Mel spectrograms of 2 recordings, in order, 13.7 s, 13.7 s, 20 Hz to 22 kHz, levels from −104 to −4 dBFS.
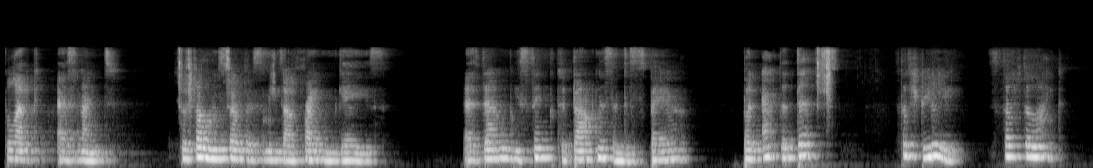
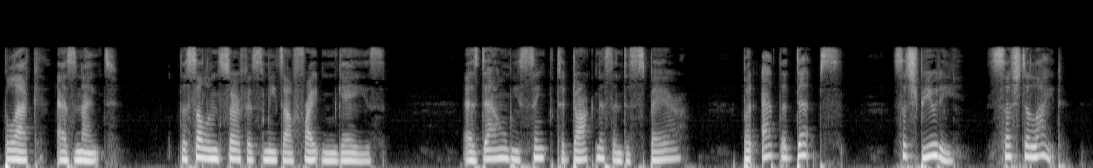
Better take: second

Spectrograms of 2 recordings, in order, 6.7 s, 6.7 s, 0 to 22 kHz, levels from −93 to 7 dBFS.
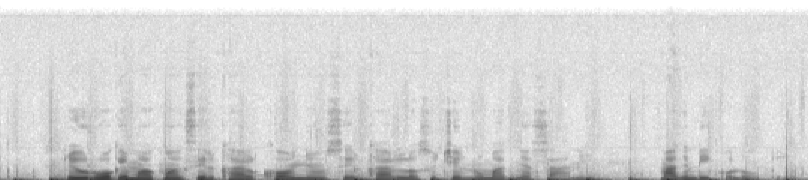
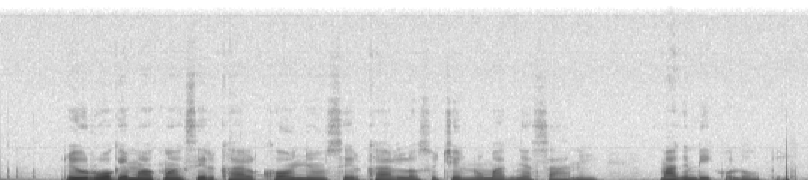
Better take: second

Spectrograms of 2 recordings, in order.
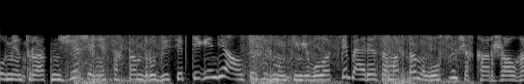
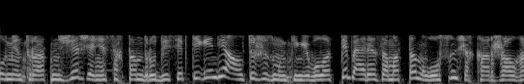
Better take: second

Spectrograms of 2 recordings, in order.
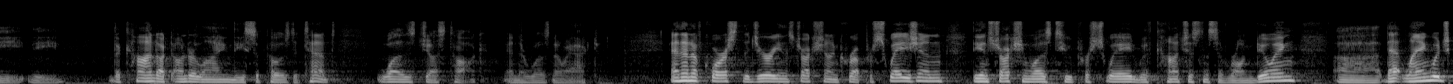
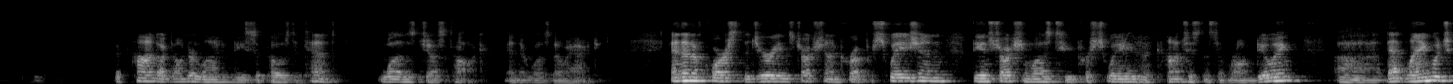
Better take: first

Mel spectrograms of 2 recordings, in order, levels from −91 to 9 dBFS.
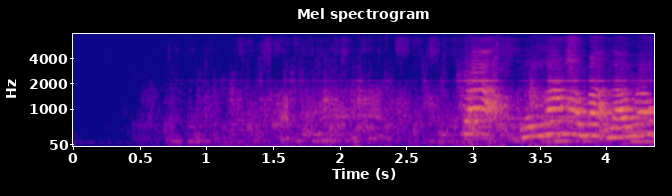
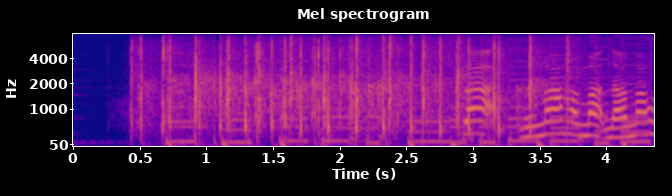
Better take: second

